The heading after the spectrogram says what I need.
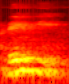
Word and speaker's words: dengue: Dan yang kata ketiga adalah denggi, tulisannya dengue ya, bacanya denggi.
